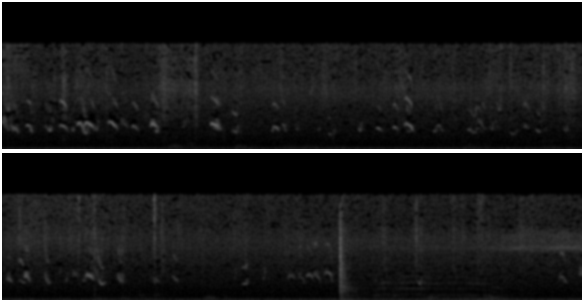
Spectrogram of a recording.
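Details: Chicks and hens grazing under a protective cage in a village on a clear summer day, chicks hunting flies; a constant chorus of high, arched peeps overlapping rapidly, with a low steady rumble beneath and a sharp knock near the end.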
